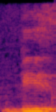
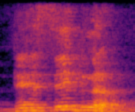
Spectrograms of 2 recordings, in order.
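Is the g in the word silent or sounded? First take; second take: silent; sounded. First: The g is silent, giving the usual form. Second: Every letter is sounded, including the g. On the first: It is the way people actually say it. "इसको हम बोलते हैं डिजाइन" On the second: It is read letter by letter as spelled. "इसका यदि हम शुद्ध अगर pronunciation करें"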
